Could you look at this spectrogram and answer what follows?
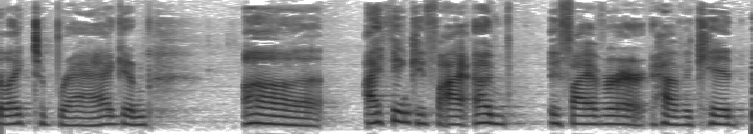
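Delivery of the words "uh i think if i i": ordinary talk, nothing marked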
